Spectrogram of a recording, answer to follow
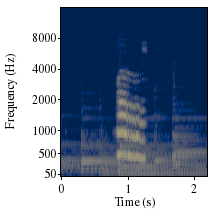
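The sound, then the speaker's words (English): A cat meows once, loud, with a clear rising-then-falling tone lasting about half a second, set against a steady low hum. No one speaks. The cat is Alexander, a big black 4-year-old foster cat with yellow eyes. “He's 4 years old, and he's my first foster cat.”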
